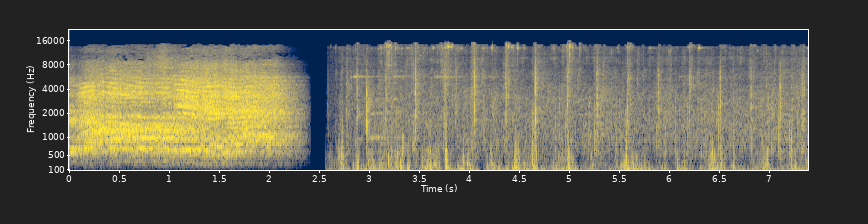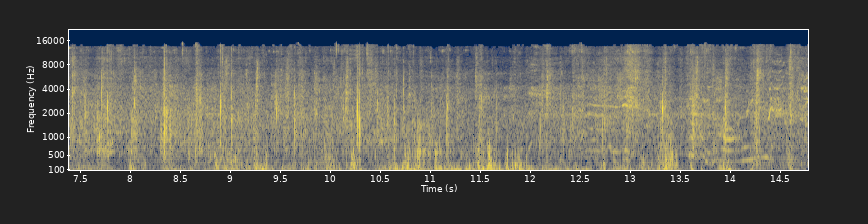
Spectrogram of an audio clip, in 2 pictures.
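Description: A crowd chanting in unison for about two seconds, cut off abruptly. Then quick irregular footsteps of people running, with rumbling handling noise on a handheld microphone.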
